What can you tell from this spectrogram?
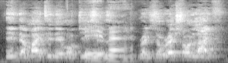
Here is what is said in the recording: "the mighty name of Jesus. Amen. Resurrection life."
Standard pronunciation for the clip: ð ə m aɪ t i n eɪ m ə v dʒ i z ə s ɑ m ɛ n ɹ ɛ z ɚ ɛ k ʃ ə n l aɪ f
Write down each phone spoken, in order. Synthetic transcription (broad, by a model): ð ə m aɪ t i n eɪ m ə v dʒ i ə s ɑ m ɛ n ɹ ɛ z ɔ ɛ k ʃ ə n l aɪ f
